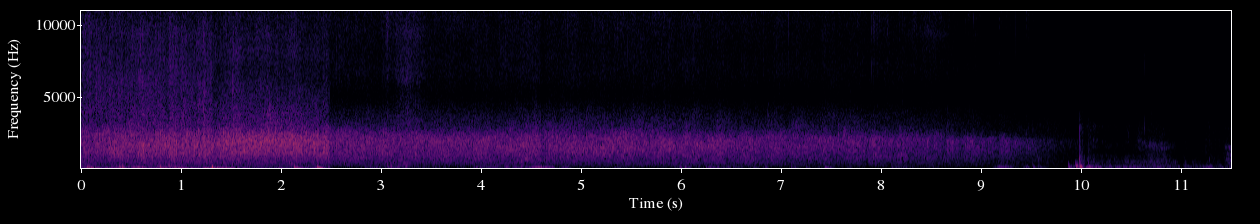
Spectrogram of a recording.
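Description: A church audience breaks into applause for a woman who has just spoken, a dense, steady wash of many hands clapping that holds for several seconds before tapering off, with a few scattered claps and shuffles at the end.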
